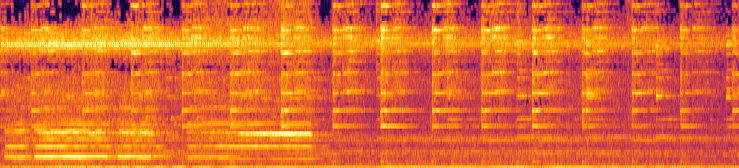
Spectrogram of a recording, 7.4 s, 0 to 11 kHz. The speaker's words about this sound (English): The clanging of the grade crossing gates and the yard bells, that throaty sound of the engines. Add a whistle, and it's basically 3-year-old ….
